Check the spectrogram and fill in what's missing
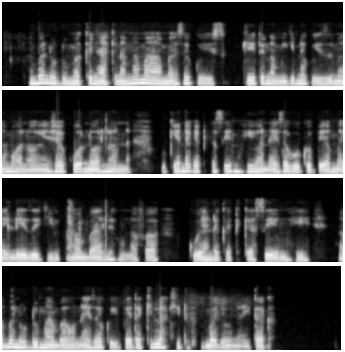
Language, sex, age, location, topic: Swahili, male, 25-35, Nakuru, government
